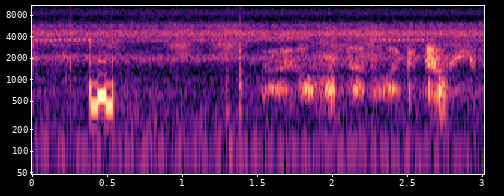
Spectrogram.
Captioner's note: walkie beeps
